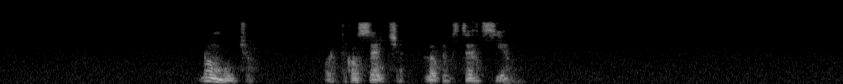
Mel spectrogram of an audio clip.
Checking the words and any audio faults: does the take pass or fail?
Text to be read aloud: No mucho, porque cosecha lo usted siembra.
pass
